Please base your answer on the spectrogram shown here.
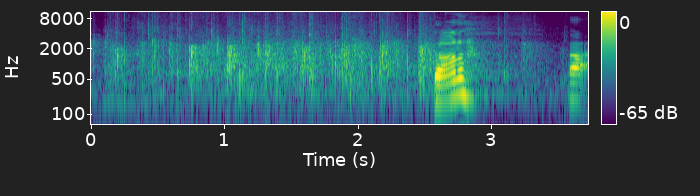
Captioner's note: applause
